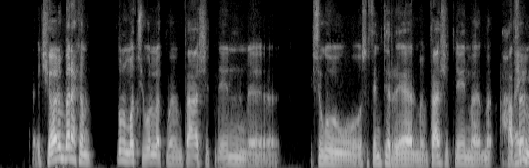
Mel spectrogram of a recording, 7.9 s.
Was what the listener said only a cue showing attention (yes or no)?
yes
